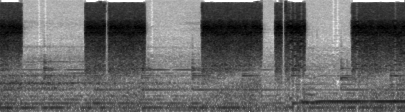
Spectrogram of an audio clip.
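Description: A blowtorch flame hissing in repeated bursts of about half a second, roughly once a second, over a low steady musical drone.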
